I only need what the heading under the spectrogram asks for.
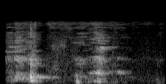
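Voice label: "juan1", Mandarin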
